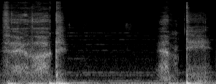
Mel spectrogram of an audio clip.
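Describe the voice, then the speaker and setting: A performer voicing an eerie, hollow, mysterious being in a breathy, halting whisper for a horror game. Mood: wistful, hollow. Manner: slow, halting, hushed delivery. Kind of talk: horror visual novel voice acting. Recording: whisper under loud music. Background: loud music.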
